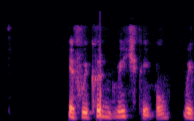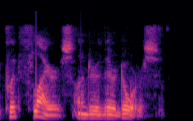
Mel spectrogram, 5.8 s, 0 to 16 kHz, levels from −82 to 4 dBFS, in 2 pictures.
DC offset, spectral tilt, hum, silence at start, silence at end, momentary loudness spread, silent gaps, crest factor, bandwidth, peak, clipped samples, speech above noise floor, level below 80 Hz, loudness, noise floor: under 0.1%; -5.5 dB/octave; none; 1.05 s; 0.55 s; 8 LU; none; 20 dB; 11 kHz; -6 dBFS; under 0.1%; 66 dB; -66 dBFS; -25 LUFS; -90 dBFS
